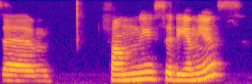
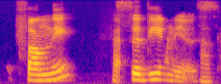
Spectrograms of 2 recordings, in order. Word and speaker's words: Fanny Zedenius: That's how you pronounce it in Swedish. – Oh, wait. Say it again. Pronounce it slowly for me. – Fanny Zedenius. – Okay. – Yeah. It's more like funny. – Uh-huh. – But yeah. So it's not Fanny.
